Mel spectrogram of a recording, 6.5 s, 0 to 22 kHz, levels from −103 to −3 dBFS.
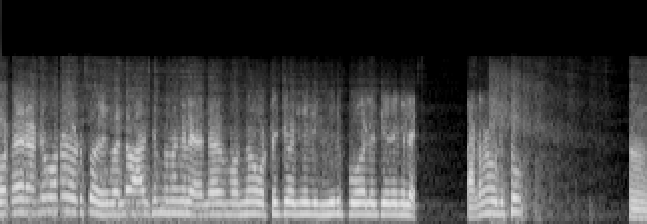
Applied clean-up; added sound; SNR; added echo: neural mask model RNNoise.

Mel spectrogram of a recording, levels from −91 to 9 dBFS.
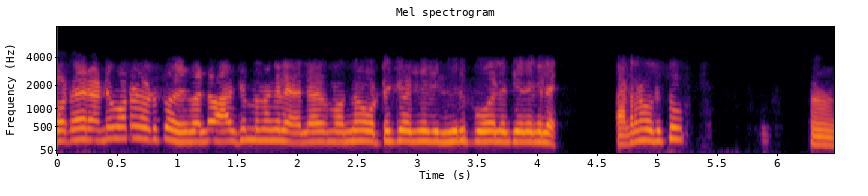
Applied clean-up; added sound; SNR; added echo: neural mask model Resemble Enhance denoiser.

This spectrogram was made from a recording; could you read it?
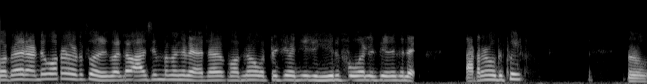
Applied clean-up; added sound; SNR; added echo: neural diffusion model UNIVERSE++.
